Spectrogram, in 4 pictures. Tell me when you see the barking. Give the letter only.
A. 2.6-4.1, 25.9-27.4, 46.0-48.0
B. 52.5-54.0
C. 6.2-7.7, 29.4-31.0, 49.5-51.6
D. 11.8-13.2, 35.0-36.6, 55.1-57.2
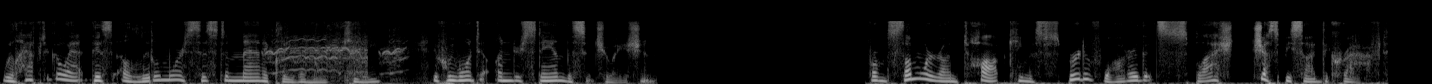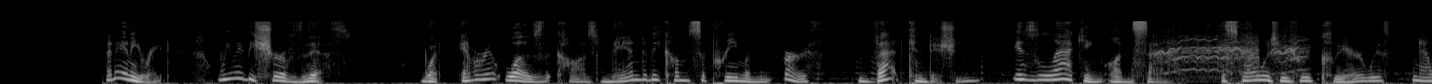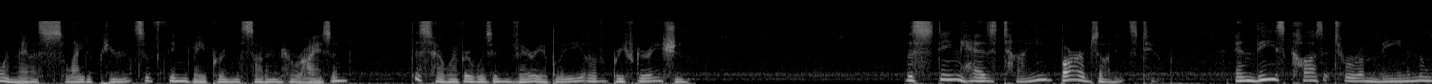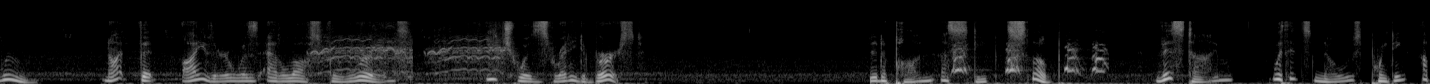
B.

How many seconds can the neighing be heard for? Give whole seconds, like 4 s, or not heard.
5 s.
